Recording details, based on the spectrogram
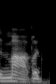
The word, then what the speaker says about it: Mob: 嗯，这部的剧情设定其实很单纯，他的主角是一个叫做影山茂夫的国二男生，绰号是路人，发音是 Mob。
